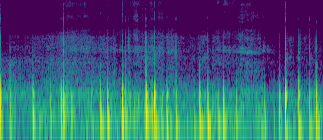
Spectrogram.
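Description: Long painted nails of both hands tap and scratch the bubbles of a blue plastic bubble wrap mailer lying flat. About nineteen short, dull, low-pitched taps come in an uneven quick rhythm, with faint scratching between them and no ring after each hit.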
